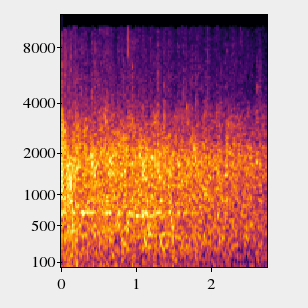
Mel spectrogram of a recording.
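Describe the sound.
Audience applause welcoming newly introduced staff members at a gathering: a dense, steady wash of many hands clapping. It holds at an even level for the whole stretch, with no voices standing out.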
